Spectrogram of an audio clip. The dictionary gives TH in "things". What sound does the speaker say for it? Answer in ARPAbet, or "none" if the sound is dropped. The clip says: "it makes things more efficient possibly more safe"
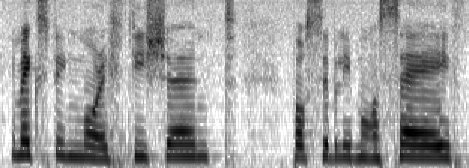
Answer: F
